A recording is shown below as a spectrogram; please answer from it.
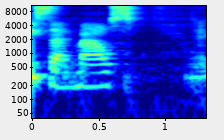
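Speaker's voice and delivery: plain reading voice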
